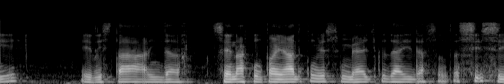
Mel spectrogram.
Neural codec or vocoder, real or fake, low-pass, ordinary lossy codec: codec, 16 kHz, 16 kbps, FreqCodec, larger model; fake; 7.2 kHz; none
